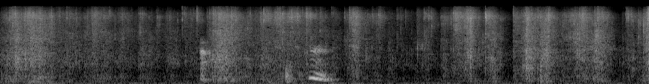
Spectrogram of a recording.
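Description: Clear plastic packaging bag crinkling and rustling as it is handled and worked open, in quick irregular crackles.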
